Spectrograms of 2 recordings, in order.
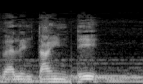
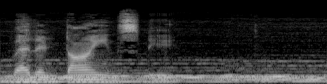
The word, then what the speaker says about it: वैलेंटाइंस डे: है अब आप इस वैलेंटाइन डे के नाम पर गौर करें इसे जो आम कहा जाता है यह वैलेंटाइन डे है लेकिन हकीकत में जो इस का प्रोनाउंस एशन है वह है वैलेंटाइंस डे य एक वैलेंटाइन वाला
